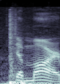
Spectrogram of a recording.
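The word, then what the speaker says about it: D'Marr: I hate his name because it's D''MARR, and you say it like Damar, but it's hard to...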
